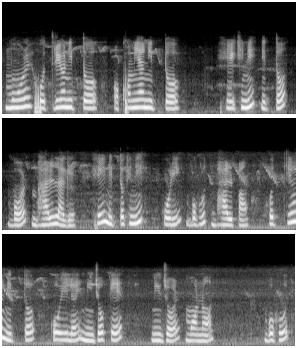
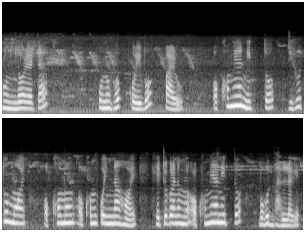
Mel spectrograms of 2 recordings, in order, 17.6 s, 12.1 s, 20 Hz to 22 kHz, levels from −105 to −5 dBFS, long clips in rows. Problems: constant background noise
